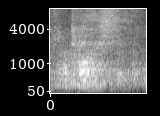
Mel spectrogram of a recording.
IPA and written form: twaɪs (twice)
